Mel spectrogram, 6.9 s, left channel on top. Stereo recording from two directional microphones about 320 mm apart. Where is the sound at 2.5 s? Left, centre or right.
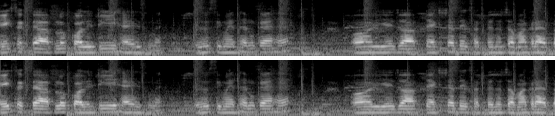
Centre.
